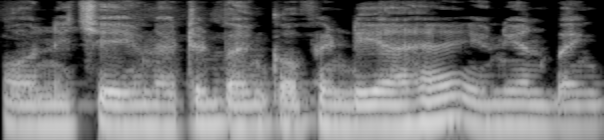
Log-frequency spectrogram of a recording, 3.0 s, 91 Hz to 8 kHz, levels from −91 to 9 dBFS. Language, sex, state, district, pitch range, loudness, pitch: Hindi, male, Bihar, Purnia, 140-145 Hz, -15 LUFS, 140 Hz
